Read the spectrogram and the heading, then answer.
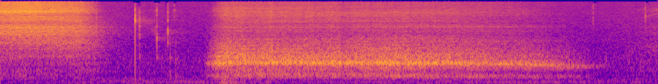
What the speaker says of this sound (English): I can only breathe through my nose. And you do big, deep breaths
